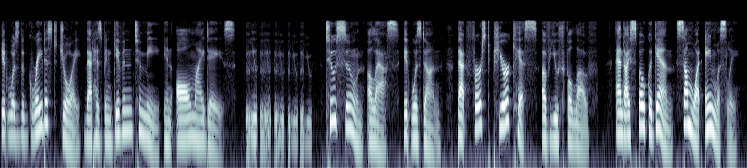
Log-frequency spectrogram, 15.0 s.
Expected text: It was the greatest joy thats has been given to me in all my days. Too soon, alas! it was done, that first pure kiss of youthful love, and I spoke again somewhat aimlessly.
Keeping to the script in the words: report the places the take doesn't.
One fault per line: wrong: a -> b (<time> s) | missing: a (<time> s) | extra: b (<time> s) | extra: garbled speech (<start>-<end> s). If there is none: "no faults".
wrong: thats -> that (1.7 s)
